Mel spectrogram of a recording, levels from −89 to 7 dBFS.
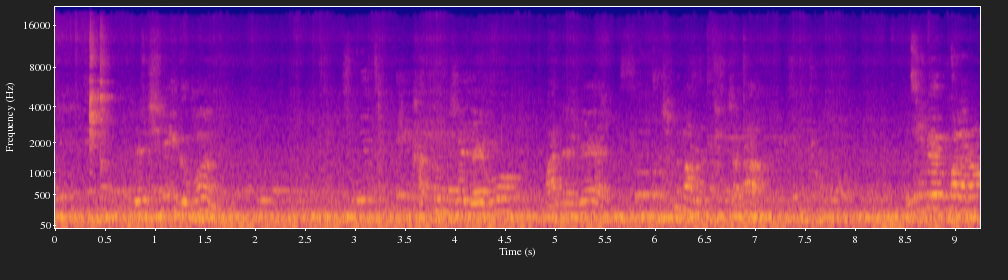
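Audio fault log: No technical faults are audible in this recording of sounds, and the signal stays steady and intact throughout.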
